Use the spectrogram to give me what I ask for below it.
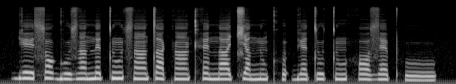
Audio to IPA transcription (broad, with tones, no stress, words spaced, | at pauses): ɡe˦˨ɪ̯sɔ˦˨ ɡu˨zã˦˨nɛ˦˨ tũ˦sã˦tä˦˨kã˦ kʰɛ˦˨nä˦t͡ɕä˦˨ nũ˦˨kʰʊ˦ʔ ɡɛ˦˨tu˦˨tũ˦ hɔ˦˨zɛ˦˨pʰu˨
